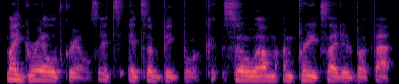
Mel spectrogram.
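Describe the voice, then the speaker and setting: A woman's voice: sits low, steady tone, a little fast, darkish tone. A woman hosting a casual comic collecting livestream, chatty and rambling, giggling often. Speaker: host of a comic collecting channel.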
